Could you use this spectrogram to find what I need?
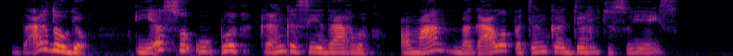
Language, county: Lithuanian, Vilnius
